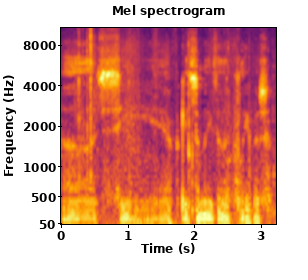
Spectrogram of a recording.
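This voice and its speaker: A man playing a chatty, folksy bathroom attendant in a soft ASMR role play, speaking in a gravelly, breathy half-whisper with rambling, hesitant phrasing. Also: extremely low pitch, a little fast, voice pushed down, exaggerated voice. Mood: chatty, explaining. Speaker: ASMR performer. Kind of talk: ASMR role play, softly spoken to the listener. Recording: close ASMR recording, clear background noise.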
